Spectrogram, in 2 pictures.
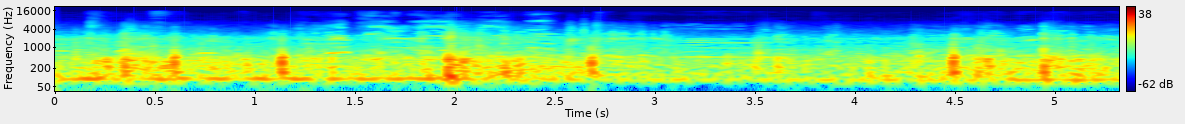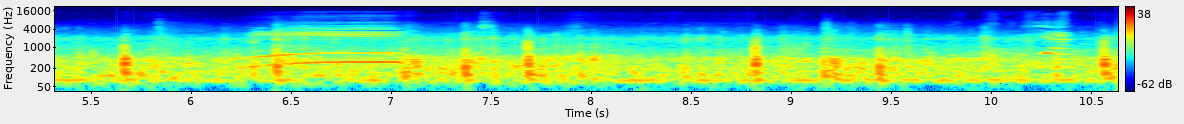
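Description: New Year's fireworks and firecrackers going off around, a steady run of irregular sharp cracks and pops over a dense background rumble.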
